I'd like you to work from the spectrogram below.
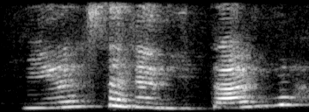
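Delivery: high, rising frightened question; fearful question. Shown as a demonstration. Teacher voicing Mafalda's frightened question. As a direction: ask it scared, voice climbing. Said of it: "Con miedo".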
